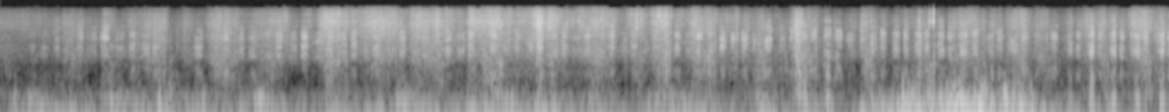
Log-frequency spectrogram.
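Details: Corgi panting on a sunny autumn day while hiking a rural mountain overlooking the central Japanese Alps and Ina Valley. Rapid breathy huffs run about four per second, with outdoor rustle and a louder burst near the end.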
